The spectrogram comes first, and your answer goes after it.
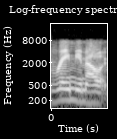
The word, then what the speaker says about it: Rami Malek: he mean Rhapsody and I said I said Rainey Malik cuz that's how his name is pronounced oh whoops yep from being a potential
